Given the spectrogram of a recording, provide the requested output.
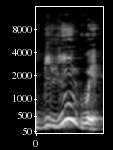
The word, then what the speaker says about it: bilíngue: Por exemplo, linguístico, U é pronunciado. Em bilíngue também.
